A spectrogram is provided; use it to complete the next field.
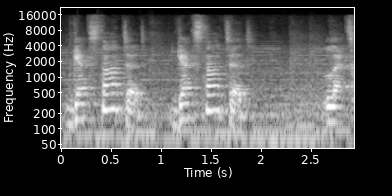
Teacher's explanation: I also try to connect get and started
